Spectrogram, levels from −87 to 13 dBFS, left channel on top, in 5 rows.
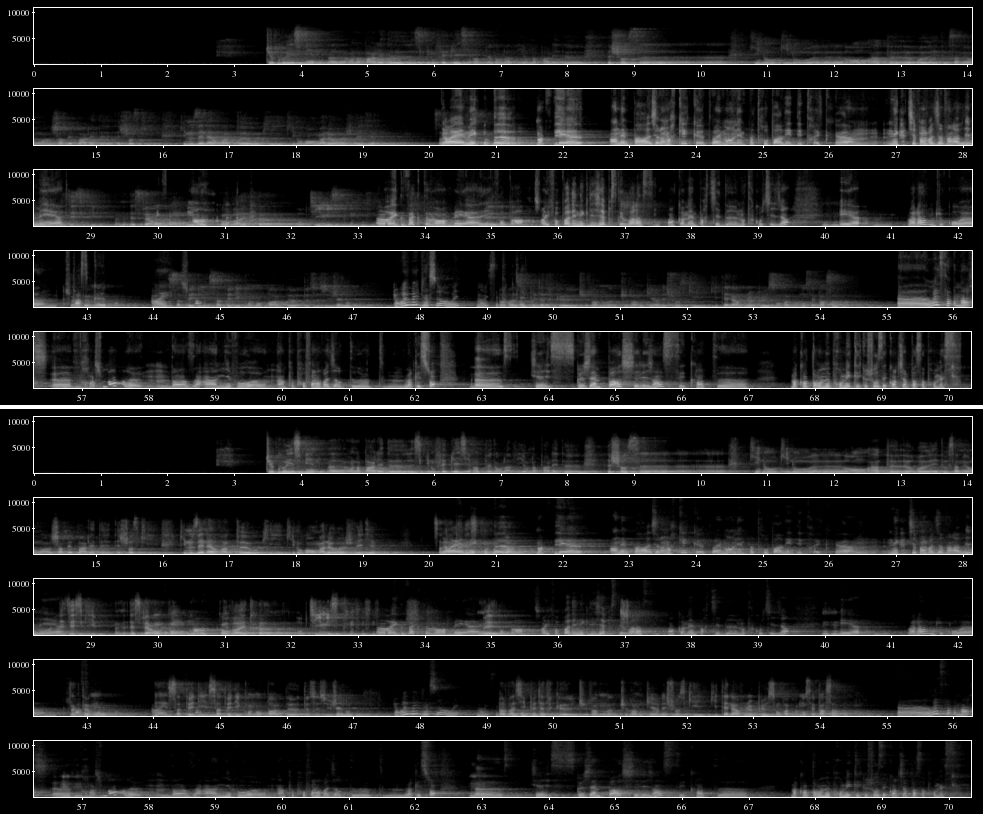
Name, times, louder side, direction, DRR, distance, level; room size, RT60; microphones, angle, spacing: voice 1, 3.5-19.2 20.3-21.3 26.3-26.5 28.3-30.6 30.9-33.3 34.8-35.1 36.9-37.1 40.0-40.3 42.7-43.3 44.0-47.0 49.2-54.3 56.7-57.1 62.8-63.1, right 2 dB, 50° right, 5 dB, 2.0 m, -31 dB
voice 2, 20.2-21.3 21.6-22.3 22.7-28.6 29.5-29.6 30.0-30.1 30.4-31.1 33.3-35.0 35.3-35.5 35.7-39.5 40.2-42.6 42.8-43.3 44.0-44.3 44.6-44.7 47.6-49.1 55.2-62.6 62.9-63.3 63.8-64.1 64.4-67.0 67.6-70.2, left 7 dB, 80° left, 19 dB, 0.5 m, -25 dB
22.5 x 21.0 x 7.9 m, 2.4 s
head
